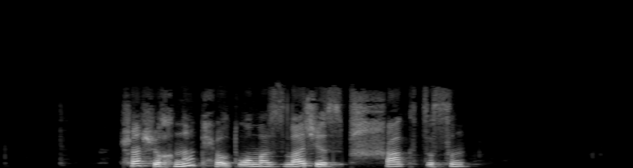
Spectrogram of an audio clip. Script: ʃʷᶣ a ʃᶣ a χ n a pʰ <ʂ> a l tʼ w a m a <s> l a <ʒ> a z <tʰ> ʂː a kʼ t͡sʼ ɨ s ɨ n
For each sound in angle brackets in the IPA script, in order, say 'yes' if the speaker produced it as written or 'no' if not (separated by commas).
no, no, yes, no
